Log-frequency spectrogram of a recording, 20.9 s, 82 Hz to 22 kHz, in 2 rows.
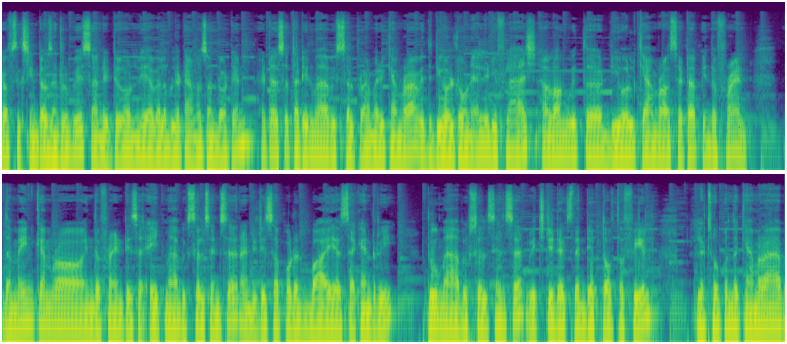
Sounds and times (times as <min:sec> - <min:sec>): Music: 0:00.0 - 0:20.8
Speech: 0:00.0 - 0:20.8.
